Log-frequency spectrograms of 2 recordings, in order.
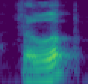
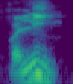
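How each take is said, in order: First: The name is said with an English accent. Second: The name is said with a French accent. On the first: The speaker calls it wrong. "not Philip" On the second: The speaker calls it right. "with the French accent. It's Philippe"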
